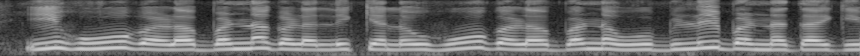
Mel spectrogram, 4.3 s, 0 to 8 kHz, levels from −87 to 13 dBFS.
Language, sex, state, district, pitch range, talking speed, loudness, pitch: Kannada, female, Karnataka, Bidar, 250-280 Hz, 125 wpm, -12 LUFS, 260 Hz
